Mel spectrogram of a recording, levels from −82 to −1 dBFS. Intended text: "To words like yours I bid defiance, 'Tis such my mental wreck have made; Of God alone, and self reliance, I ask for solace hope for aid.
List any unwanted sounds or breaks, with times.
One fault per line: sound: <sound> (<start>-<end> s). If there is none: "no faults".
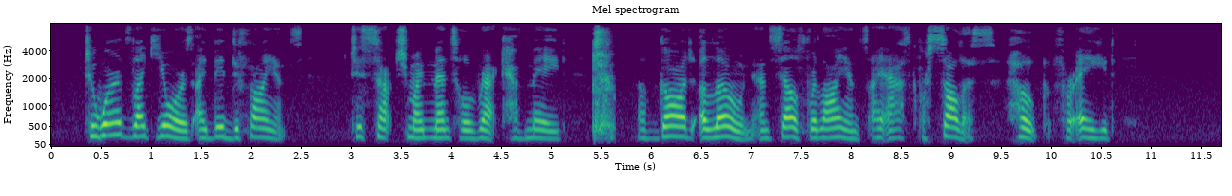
sound: sneeze (5.4-5.7 s)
